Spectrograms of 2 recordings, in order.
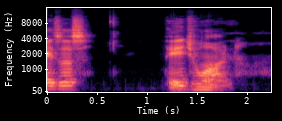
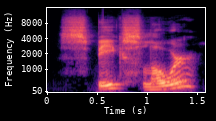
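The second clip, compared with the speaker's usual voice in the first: slow teaching read; 6 semitones higher, 4 dB louder, much slower than usual. Shown as a demonstration. Teaching phrase, drawn out.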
